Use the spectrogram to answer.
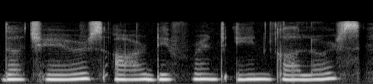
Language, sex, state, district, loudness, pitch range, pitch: English, female, Assam, Kamrup Metropolitan, -14 LUFS, 225-240 Hz, 230 Hz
